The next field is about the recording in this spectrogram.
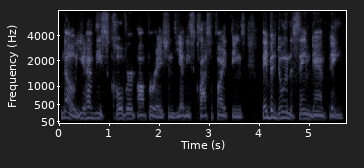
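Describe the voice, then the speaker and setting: A man with a husky, somewhat low voice speaks bluntly and swears freely. His sound is dry and close to the mic. He talks in a casual, storytelling way. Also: dry recording, poor audio. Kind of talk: casual chat on a live audio space.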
